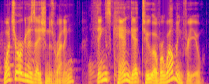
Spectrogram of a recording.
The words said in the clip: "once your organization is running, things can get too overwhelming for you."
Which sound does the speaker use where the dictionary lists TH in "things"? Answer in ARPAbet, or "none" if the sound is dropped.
TH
